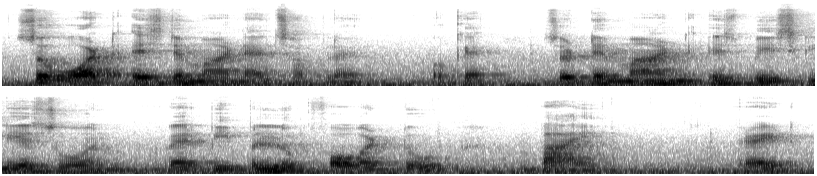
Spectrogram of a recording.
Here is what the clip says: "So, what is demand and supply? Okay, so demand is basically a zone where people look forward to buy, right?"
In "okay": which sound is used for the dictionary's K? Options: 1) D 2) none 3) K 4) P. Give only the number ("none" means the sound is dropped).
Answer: 3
